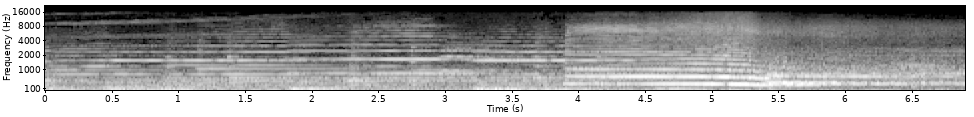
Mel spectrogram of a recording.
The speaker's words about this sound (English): I was on a train, bound for a dour little town in the northeast of England.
